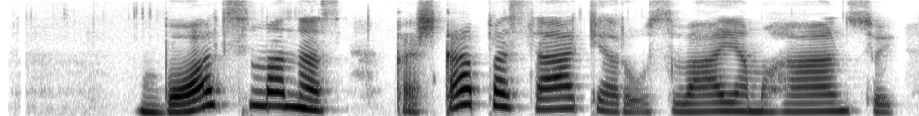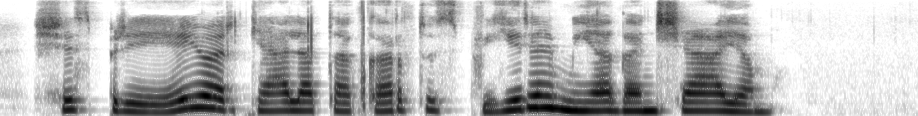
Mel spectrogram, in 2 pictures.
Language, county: Lithuanian, Šiauliai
